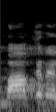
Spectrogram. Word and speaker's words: باقر: امام باقر علیہ السلام، اکثر ہماری یہ کیا ہے، لفظ باقر کو باقر کہا جاتا ہے، باقر ادھر ہو، یہ غلط ہے. باقر اصل تلفظ ہے، تلفظ کیا ہے؟ باقر فاعل کے وزن پر ہے. ناصر، ناصر کہیں آپ مثال کے طور پر، صادق کو صادق کہیں غلط ہو جائے گا.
